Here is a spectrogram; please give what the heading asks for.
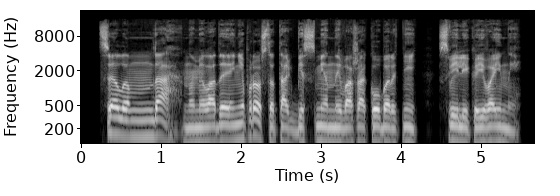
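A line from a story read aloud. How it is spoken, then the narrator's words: Plain. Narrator (Russian): ответил ей Азель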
